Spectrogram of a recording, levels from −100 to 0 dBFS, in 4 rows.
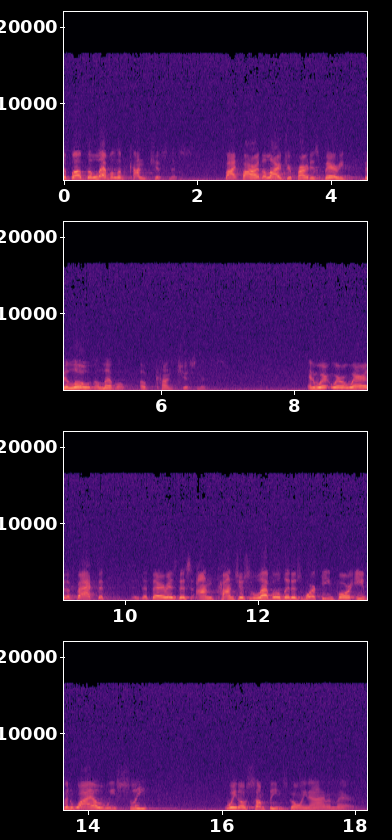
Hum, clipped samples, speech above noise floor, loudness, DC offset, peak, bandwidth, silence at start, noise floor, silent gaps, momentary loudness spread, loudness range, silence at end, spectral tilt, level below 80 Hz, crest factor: none; under 0.1%; 24 dB; -33 LUFS; under 0.1%; -16 dBFS; 17 kHz; 0 s; -57 dBFS; none; 16 LU; 5 LU; 0.05 s; -6 dB/octave; -62 dBFS; 18 dB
